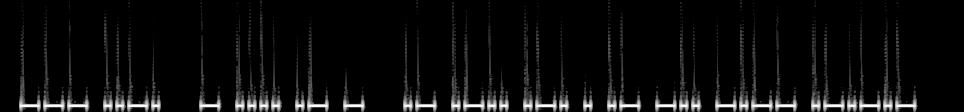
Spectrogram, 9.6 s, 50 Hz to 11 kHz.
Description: Morse code, heard as a keyed tone, about 20 wpm, 700 Hz. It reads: OF THAT ALREADY.
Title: Sentences from Top 1000 Words - Review Part 3 - 20wpm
